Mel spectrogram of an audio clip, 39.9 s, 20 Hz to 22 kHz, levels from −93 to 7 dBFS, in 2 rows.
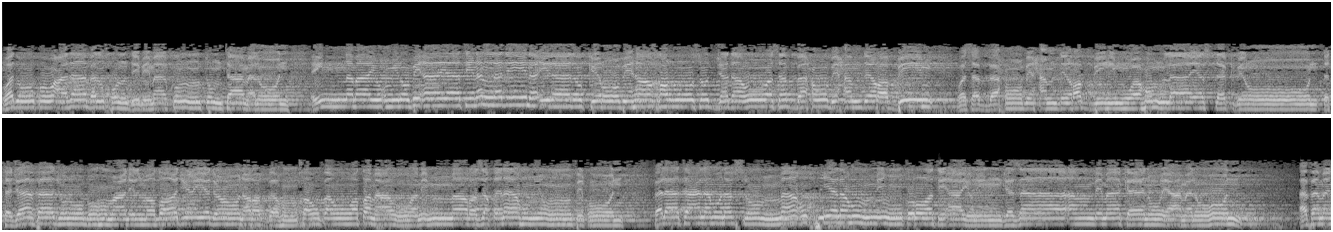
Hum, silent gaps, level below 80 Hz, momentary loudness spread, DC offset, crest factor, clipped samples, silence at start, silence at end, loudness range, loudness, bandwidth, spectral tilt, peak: none; none; -52 dBFS; 4 LU; under 0.1%; 12 dB; under 0.1%; 0 s; 0 s; 3 LU; -15 LUFS; 5.8 kHz; -2 dB/octave; -4 dBFS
